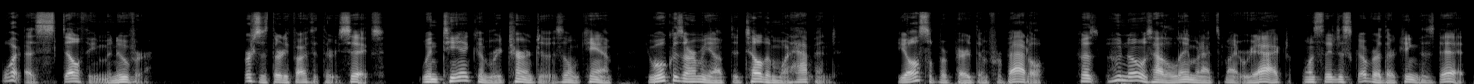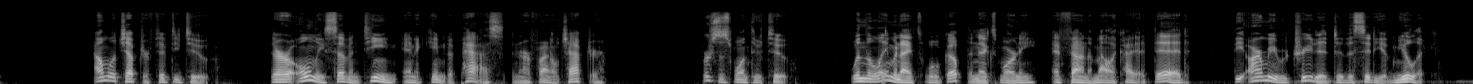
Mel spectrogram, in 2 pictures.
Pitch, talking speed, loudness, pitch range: 110 Hz, 175 wpm, -23 LUFS, 90-125 Hz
